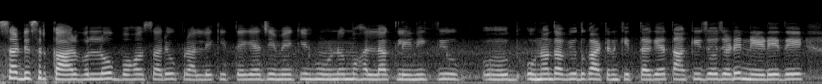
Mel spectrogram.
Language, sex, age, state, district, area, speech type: Punjabi, female, 18-30, Punjab, Rupnagar, rural, spontaneous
